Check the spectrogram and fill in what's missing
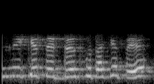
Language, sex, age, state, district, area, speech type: Odia, female, 18-30, Odisha, Nabarangpur, urban, conversation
